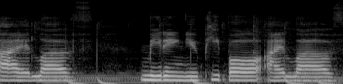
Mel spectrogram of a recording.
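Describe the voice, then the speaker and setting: With music in the background, a woman talks at a medium pitch. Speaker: convention-goer, introvert. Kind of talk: casual talk to camera.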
